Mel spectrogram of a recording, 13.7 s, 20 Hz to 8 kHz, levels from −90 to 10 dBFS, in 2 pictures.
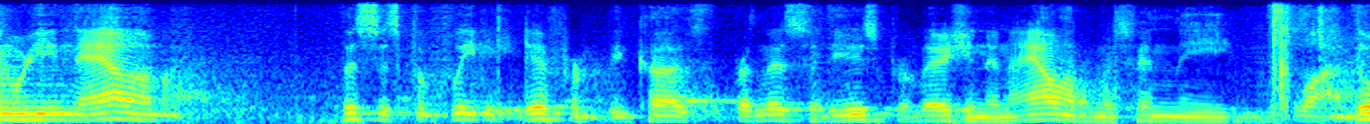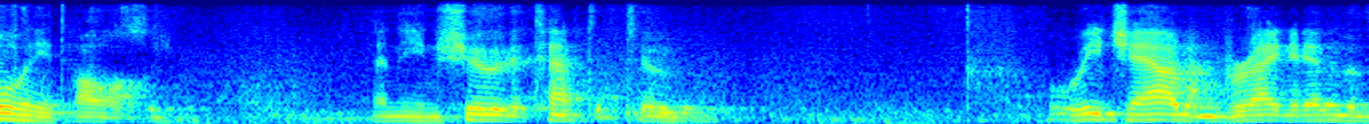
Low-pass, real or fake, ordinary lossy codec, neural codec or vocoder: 7.2 kHz; fake; Opus, 32 kbps; codec, 16 kHz, 0.5 kbps, X-Codec, HuBERT features, trained on balanced general audio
